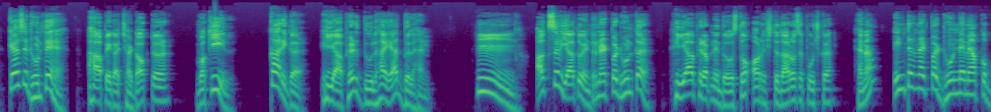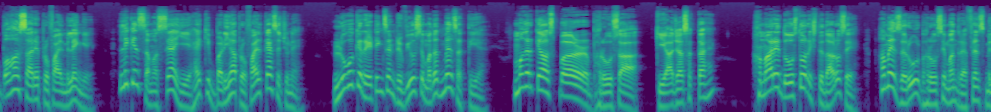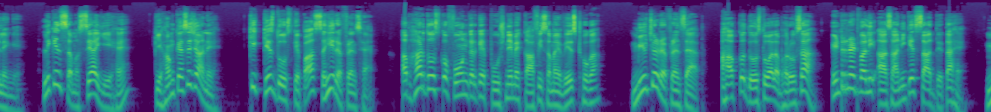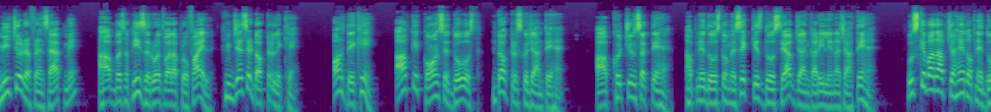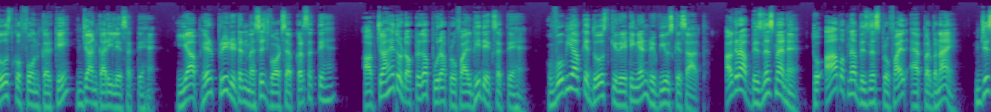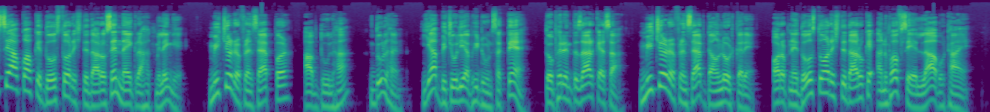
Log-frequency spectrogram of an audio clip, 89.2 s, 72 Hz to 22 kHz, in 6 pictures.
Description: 0707Hindi_voice__hindi_voice_artist.mp3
